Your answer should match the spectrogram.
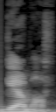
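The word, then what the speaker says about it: Gamow bag: We're trying to get Francis into a gamoff bag. Francis was the guy who grunted at the noodles. A gamoff bag, pronounced Gamoff, was invented by Igor Gamoff in the late 1980s and has saved a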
